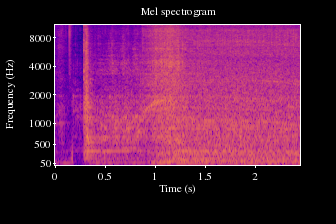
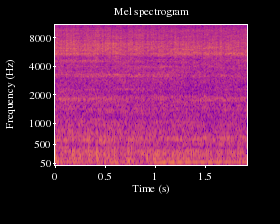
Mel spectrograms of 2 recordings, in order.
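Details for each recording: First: Ford F-100: it ran perfectly when a part was first fitted and primed, then began idling rough. It catches, stalls and restarts, then the idle swells and sags unevenly every few seconds, with slow throttle response and a gas smell. Cause not confirmed. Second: Ford F-100 carbureted V8, warmed up, after carburetor idle-mixture screws were adjusted about an eighth turn with the air cleaner off: low, even, smooth idle rumble under some hiss, no stumbling or misfire, much smoother than before.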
